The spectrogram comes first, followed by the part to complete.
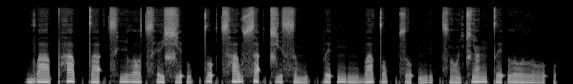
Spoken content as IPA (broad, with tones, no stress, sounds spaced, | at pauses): ɡ w a˧ pʰ a˦ p̚ t̪ a˨ ʔ t͡sʰ i˧ l ɔ˧ t͡sʰ e˧ ɕ e˨ ʔ u˦ p̚ t̪ o˦ ʔ t͡sʰ a˦ w s a˦ ʔ t͡ɕ i˧ s ə˨˩ m i˨ k̚ p e˦ ʔ ŋ i˧ ŋ b a˦ t̪ ɔ˨ p̚ s o˨ ʔ ŋ i˨ t̚ s ɔ̃˨˩ t͡ɕ ã˦ ŋ t̪ e˦ ʔ l o˦ l o˨ ʔ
